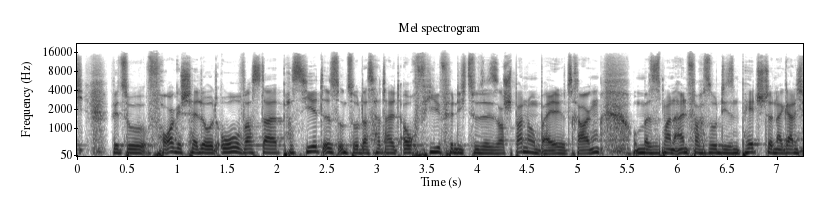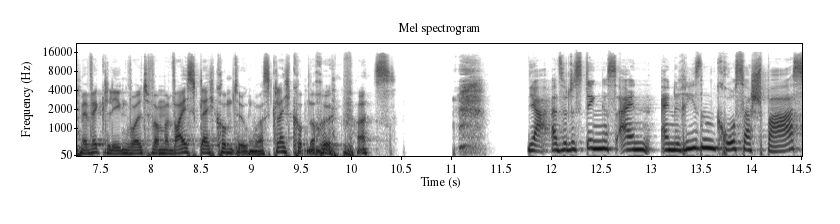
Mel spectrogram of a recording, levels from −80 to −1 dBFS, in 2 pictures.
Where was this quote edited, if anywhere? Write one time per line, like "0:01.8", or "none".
none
